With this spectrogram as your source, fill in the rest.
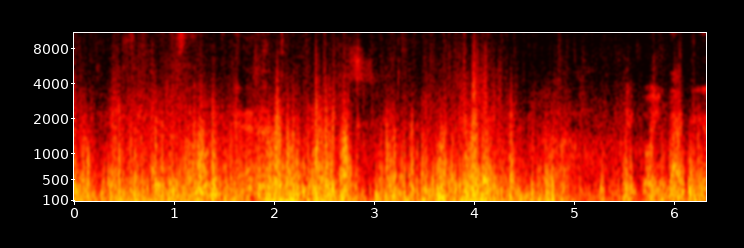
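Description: Strong wind roars across a downtown Montreal rooftop during a March snowstorm, loud and continuous with buffeting gusts on the microphone.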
